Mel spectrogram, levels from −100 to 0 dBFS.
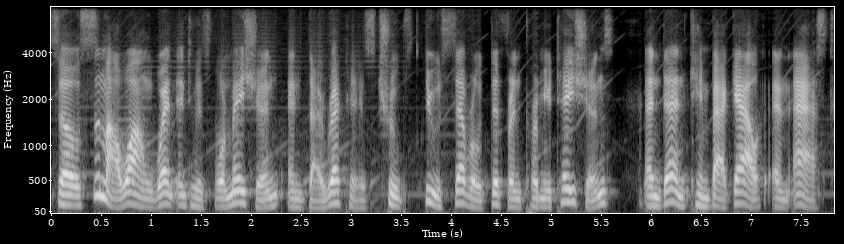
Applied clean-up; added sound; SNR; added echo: neural separator model SepFormer DNS4.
